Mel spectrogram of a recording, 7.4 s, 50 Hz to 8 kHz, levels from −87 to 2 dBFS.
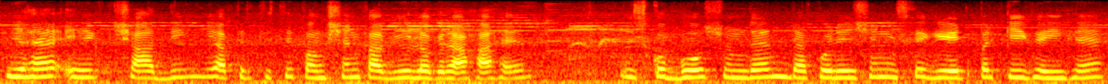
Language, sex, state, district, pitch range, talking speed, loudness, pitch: Hindi, female, Haryana, Jhajjar, 205-225 Hz, 180 wpm, -17 LUFS, 215 Hz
